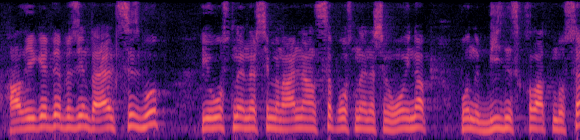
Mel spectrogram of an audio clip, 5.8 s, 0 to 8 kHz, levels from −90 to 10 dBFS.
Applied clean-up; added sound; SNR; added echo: none; none; none; none.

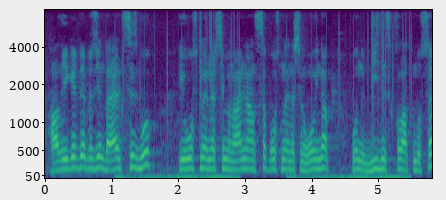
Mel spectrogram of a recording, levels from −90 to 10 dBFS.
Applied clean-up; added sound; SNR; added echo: none; Crackle; 10 dB; none.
